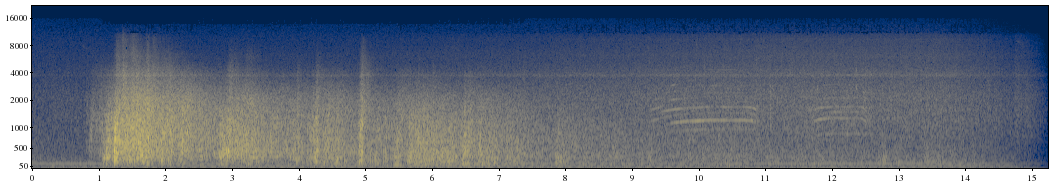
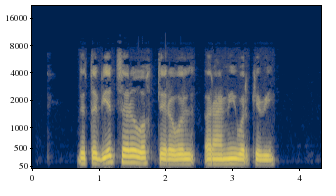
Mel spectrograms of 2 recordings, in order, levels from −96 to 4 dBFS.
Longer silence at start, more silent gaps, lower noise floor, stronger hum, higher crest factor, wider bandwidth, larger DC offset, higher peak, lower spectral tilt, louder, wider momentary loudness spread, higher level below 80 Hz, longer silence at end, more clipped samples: second, 0 s vs 0.7 s; neither; second, -52 dBFS vs -77 dBFS; neither; first, 26 dB vs 12 dB; first, 15 kHz vs 7 kHz; first, 0.3% vs under 0.1%; about the same, 0 dBFS vs 0 dBFS; second, -5.5 dB/octave vs -7.5 dB/octave; second, -24 LUFS vs -12 LUFS; first, 21 LU vs 6 LU; first, -50 dBFS vs -58 dBFS; second, 0.3 s vs 0.7 s; neither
